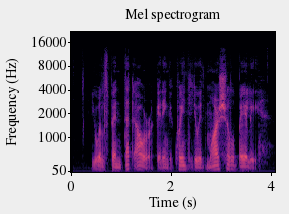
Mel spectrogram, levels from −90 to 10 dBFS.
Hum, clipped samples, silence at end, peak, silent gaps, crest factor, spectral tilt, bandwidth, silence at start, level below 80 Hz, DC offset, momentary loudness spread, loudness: none; under 0.1%; 0.2 s; -12 dBFS; none; 24 dB; -4 dB/octave; 14 kHz; 0.2 s; -74 dBFS; under 0.1%; 11 LU; -35 LUFS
